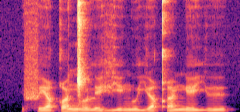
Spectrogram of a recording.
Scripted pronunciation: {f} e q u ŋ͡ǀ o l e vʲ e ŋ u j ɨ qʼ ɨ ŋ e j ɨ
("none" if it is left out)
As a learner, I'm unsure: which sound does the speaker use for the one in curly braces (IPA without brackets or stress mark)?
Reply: f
